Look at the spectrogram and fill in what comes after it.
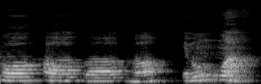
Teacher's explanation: যে সকল ব্যঞ্জন ধ্বনি উচ্চারণের সময় জিহ্বামূল কণ্ঠ স্পর্শ করে তাকে বলা হয় কণ্ঠধ্বনি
